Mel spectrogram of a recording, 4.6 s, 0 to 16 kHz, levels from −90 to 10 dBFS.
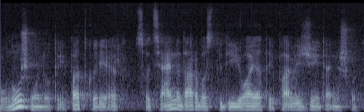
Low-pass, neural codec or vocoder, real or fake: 14.4 kHz; none; real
